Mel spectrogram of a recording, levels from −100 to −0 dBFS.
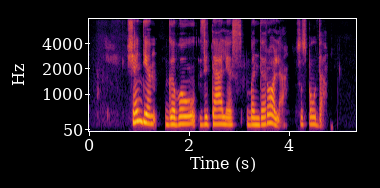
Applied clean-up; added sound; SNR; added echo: none; none; none; none.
